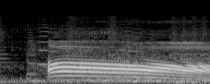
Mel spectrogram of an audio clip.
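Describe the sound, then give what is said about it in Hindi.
A deep, drawn-out creature roar, the thunder-like voice of one of the four living creatures as the Lamb opens the first seal, with a strong harmonic tone that rises sharply and holds loud for nearly two seconds, its pitch slowly sinking as it fades into a groan. “मैं देखे कि मेमना उहमासा पहले मोहर तोड़ेस, और तब ही उन चार प्राणियन मा सा एक का बादर का तरह गर्जत आवाज मा कहत सुनेउ।”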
